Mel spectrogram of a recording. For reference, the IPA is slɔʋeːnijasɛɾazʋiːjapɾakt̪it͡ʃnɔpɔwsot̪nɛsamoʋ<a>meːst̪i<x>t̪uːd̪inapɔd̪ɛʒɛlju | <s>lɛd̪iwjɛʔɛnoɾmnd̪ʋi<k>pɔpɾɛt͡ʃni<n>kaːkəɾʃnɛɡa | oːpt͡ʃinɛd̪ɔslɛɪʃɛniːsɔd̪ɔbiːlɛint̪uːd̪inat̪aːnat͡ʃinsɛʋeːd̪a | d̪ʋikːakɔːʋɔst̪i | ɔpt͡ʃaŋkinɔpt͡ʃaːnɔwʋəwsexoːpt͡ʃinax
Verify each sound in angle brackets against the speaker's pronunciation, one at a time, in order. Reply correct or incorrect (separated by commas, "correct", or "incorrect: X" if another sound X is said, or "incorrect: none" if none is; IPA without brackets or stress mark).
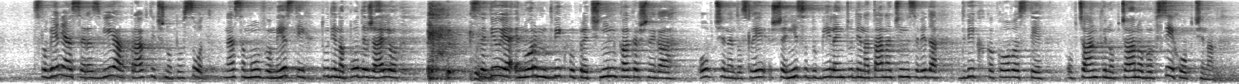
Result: incorrect: ə, correct, correct, correct, correct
